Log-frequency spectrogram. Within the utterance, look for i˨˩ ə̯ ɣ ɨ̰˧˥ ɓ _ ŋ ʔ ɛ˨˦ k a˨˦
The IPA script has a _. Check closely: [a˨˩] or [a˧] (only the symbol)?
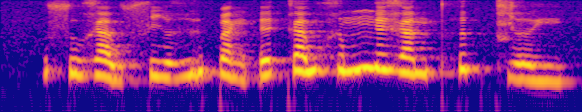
a˨˩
